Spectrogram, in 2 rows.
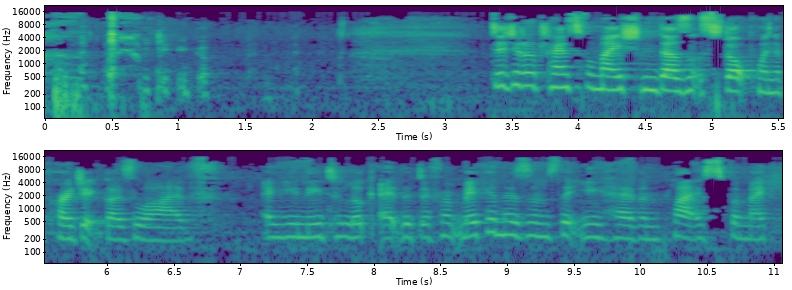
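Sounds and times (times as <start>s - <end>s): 
person coughing: 0.0s - 1.0s
faint breathing: 2.2s - 3.4s
speech: 3.4s - 11.0s.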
